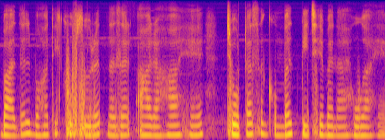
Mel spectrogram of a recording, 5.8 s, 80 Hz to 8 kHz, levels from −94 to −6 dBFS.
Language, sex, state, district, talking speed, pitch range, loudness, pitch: Hindi, female, Bihar, Vaishali, 145 wpm, 190-215 Hz, -19 LUFS, 195 Hz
